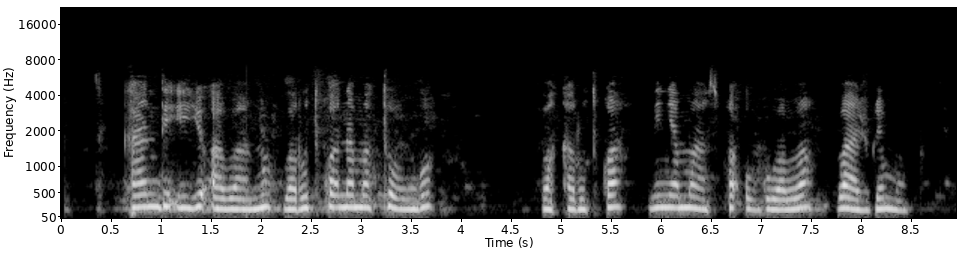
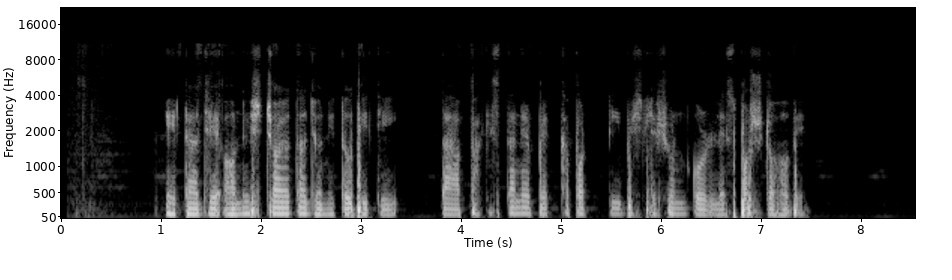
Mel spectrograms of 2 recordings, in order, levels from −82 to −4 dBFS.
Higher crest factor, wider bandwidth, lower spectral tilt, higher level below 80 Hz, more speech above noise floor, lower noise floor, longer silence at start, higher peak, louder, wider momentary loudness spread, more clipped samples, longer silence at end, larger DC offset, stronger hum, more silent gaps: second, 16 dB vs 22 dB; second, 6.2 kHz vs 11 kHz; about the same, -7 dB/octave vs -7.5 dB/octave; second, -60 dBFS vs -42 dBFS; about the same, 49 dB vs 51 dB; second, -68 dBFS vs -75 dBFS; second, 0.6 s vs 1.05 s; about the same, -4 dBFS vs -2 dBFS; first, -20 LUFS vs -25 LUFS; about the same, 7 LU vs 9 LU; neither; second, 0.5 s vs 1.1 s; neither; neither; neither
